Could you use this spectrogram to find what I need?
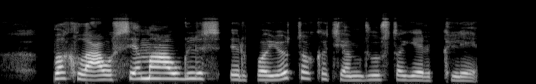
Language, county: Lithuanian, Alytus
